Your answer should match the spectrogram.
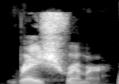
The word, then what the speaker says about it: Rae Sremmurd: Did I pronounce it wrong according to your opinion? – Ray Shrimmer. – Ray, Ray Shrimmer. Shrimmer. I, I, Rae Sremmurd. – Rae Sremmurd. Rae Sremmurd. Yeah.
